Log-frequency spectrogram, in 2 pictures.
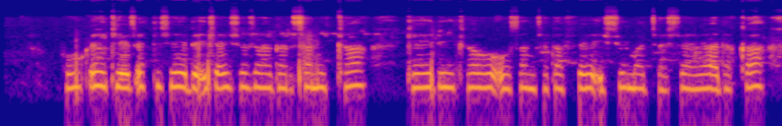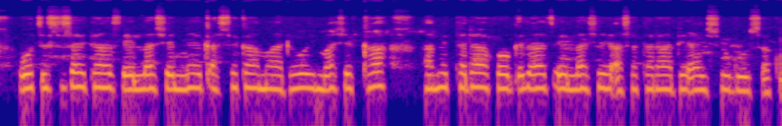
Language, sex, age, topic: Gamo, male, 18-24, government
